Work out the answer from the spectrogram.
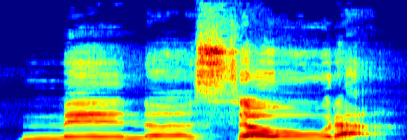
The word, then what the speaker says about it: Minnesota: The T is a flap T here. Minnesota, Minnesota.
